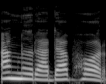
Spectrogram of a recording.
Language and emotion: Bodo, neutral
